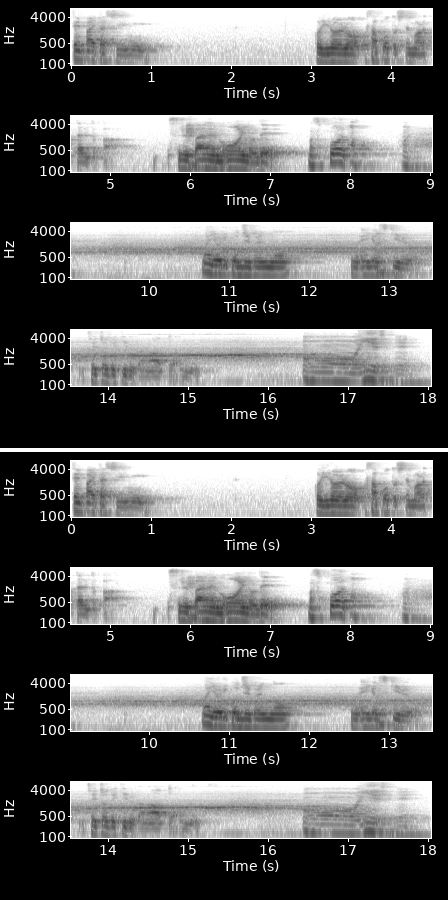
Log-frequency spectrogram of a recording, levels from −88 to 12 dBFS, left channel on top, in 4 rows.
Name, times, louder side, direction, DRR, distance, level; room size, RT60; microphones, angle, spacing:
voice 1, 0.0-1.0 3.1-5.0 5.7-7.1 7.5-8.0 10.7-11.8 12.5-13.4 13.7-15.1, right 1 dB, 20° right, 6 dB, 0.8 m, -24 dB
voice 2, 5.9-6.3 8.0-8.1 8.6-8.8 12.8-13.0 16.4-17.8, left 1 dB, 75° left, 3 dB, 3.3 m, -32 dB
Wind, 8.8-16.9, left 1 dB, 45° left, 5.4 m, -36 dB
23.5 x 17.0 x 3.4 m, 0.82 s
head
